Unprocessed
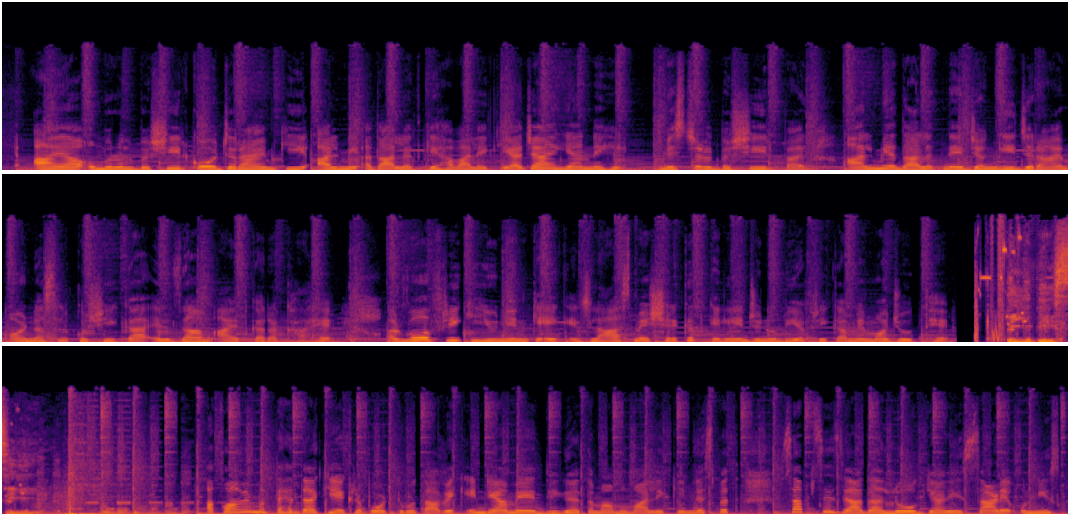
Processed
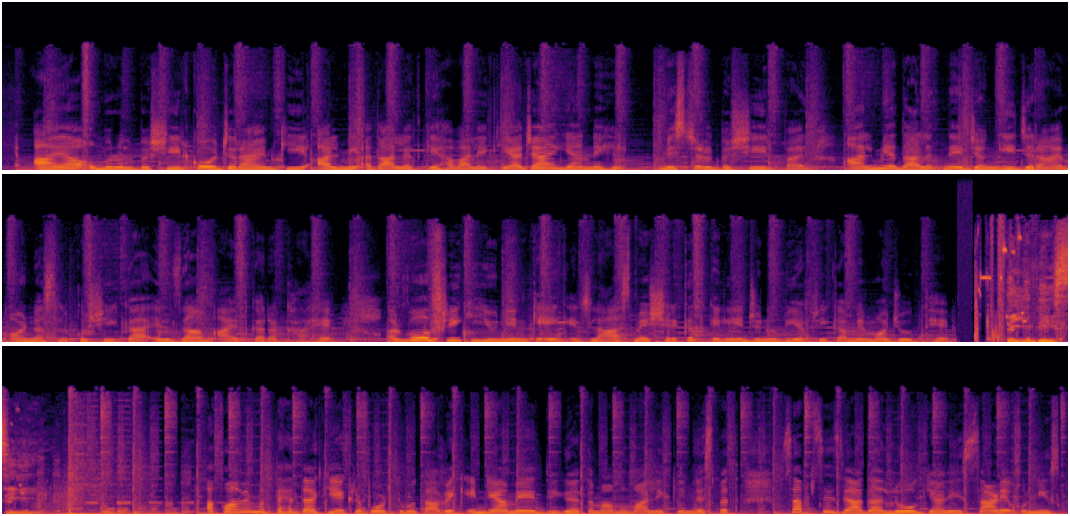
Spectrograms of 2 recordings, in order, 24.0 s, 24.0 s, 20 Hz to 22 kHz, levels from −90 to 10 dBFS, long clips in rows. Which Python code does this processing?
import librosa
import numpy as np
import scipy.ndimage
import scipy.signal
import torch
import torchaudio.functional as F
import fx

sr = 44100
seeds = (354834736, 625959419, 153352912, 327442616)

y = fx.high_shelf(x, sr, hz=5100.0, db=-7.0, at=(14.45, 15.17))
y = fx.sustainer(y, sr, db_per_s=110.0)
